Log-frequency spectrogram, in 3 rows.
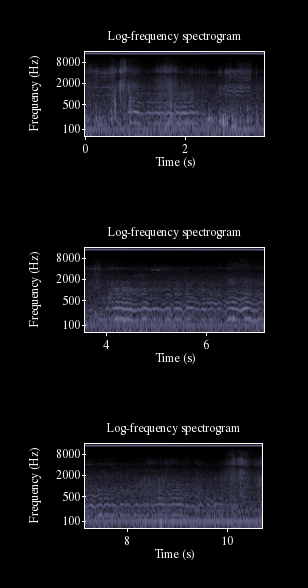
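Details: Bumblebee recorded on 26 April 2017 around 11:45, giving a low droning flight buzz whose pitch wavers up and down, strongest in the second half, over a steady low background hum.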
